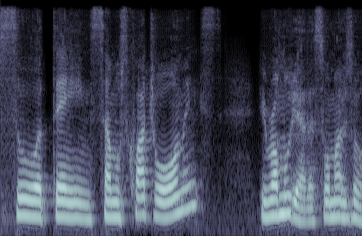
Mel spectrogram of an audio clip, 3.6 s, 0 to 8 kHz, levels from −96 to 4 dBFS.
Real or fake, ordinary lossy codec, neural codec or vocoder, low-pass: fake; none; codec, 16 kHz, 0.5 kbps, X-Codec, HuBERT features, trained on LibriSpeech; 7.2 kHz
